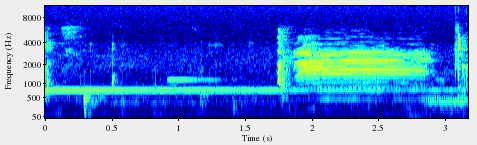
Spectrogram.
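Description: A sheep in a video game bleats with a wavering, synthetic tone, over a steady electronic hum and a few soft clicks.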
